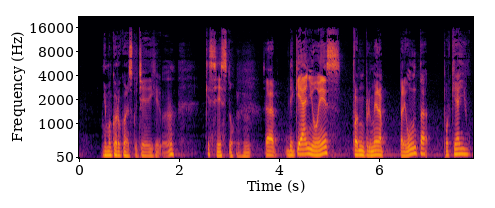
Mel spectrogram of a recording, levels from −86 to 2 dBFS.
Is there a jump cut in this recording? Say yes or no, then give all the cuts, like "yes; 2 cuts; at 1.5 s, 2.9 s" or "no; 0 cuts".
no; 0 cuts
